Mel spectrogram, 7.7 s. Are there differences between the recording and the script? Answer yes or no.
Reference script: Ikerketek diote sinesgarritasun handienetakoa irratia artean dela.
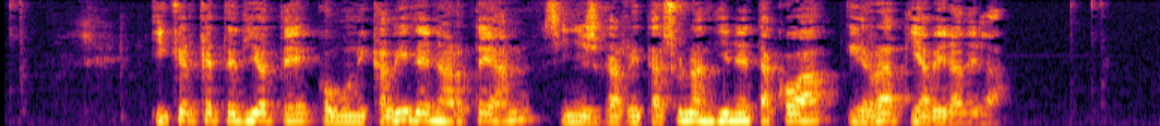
yes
